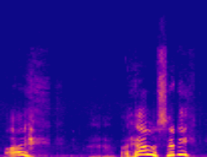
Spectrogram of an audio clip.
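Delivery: very high, odd little creature; squeaky creature voice. Acted. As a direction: squeak every line way up high. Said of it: "inconsistent yelling".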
